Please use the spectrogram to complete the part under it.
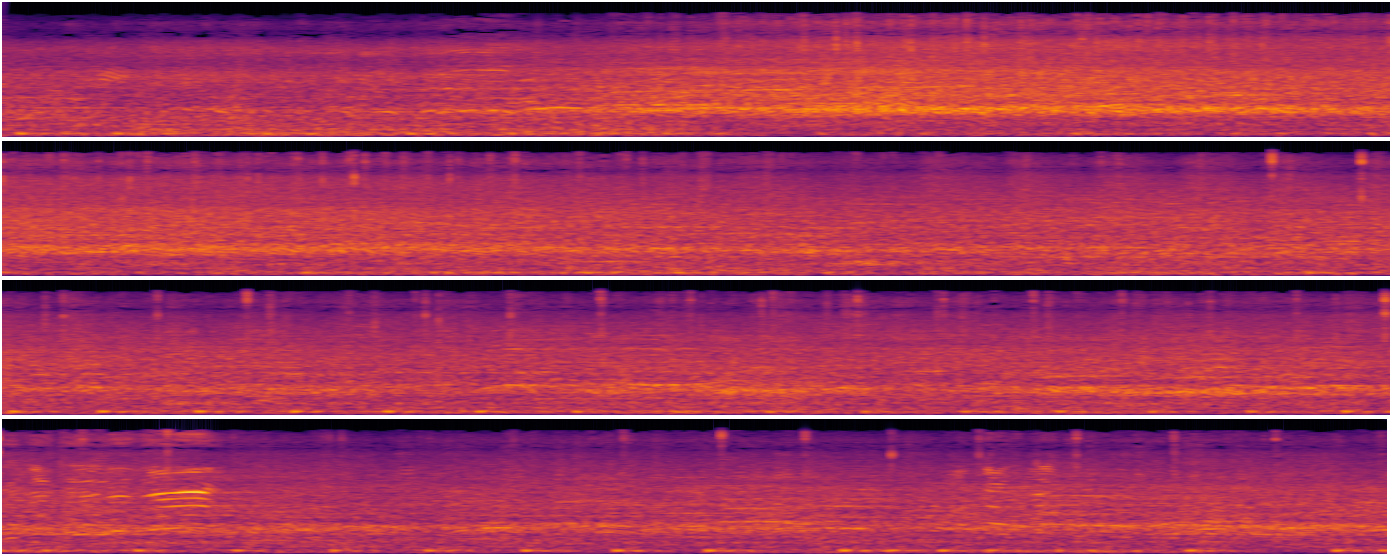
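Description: A large crowd roars and chants steadily in a big open stadium.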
